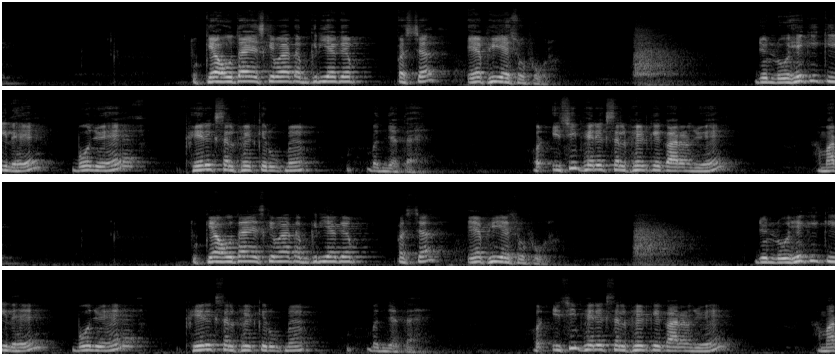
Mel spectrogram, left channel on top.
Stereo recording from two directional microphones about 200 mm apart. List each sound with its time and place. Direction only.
1.9 s speech: 35° left (ahead or behind)
7.5 s speech: 35° left (ahead or behind)
13.7 s a man's voice: 35° left (ahead or behind)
